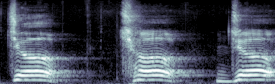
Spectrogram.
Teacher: जब जैसे च हम बोलते हैं ना, च जिह्वा और तालु का संयोग हुआ, लेकिन उसके बाद एक रगड़ के साथ जो है इनका उच्चारण होता है, घर्षण के साथ उच्चारण होता है। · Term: स्पर्श संघर्षी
